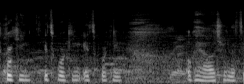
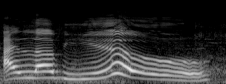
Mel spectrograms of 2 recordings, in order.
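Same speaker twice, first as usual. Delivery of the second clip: very drawn-out, loud, swooping coo; gushing affection; 3 semitones higher, 6 dB louder, much slower than usual. Real, not acted. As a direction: stretch it out lovingly for a little nephew. Last gushing reply to nephew.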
